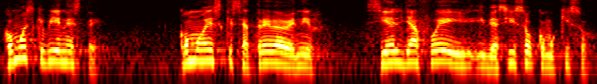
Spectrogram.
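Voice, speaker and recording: A man's voice: fairly high pitch, normal speed, darkish tone, close to an everyday voice. A man voicing a resentful, indignant older brother in a Bible parable. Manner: scornful, complaining.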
